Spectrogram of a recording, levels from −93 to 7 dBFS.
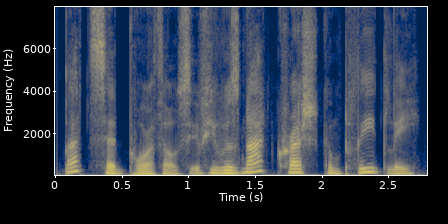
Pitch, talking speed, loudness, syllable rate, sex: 130 Hz, 195 wpm, -18 LUFS, 5.4 syllables/s, male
